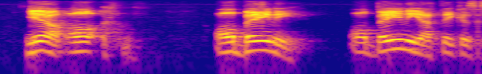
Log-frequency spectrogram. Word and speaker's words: Albany: When I worked in Thomasville, half their teams would play in Albany or Albany. I can't do it. I still can't do it. It's Albany, man.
